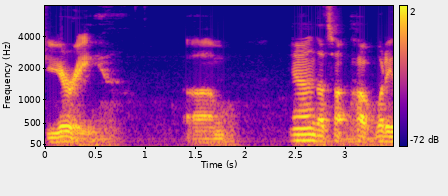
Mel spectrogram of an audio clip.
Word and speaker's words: Juraj: is Yuri bov uh even though his name has two JS it's pronounced Yuri um and that's what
